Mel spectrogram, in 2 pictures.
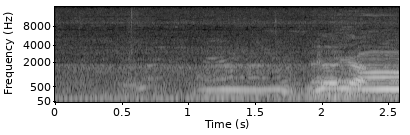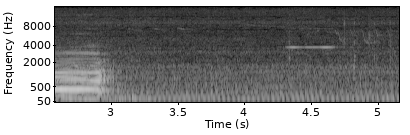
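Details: Tame village cow from Embooh wandering around gives one loud, harmonic moo rising then holding steady, about a second long, over a low engine hum.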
